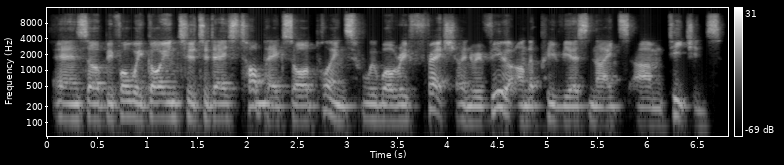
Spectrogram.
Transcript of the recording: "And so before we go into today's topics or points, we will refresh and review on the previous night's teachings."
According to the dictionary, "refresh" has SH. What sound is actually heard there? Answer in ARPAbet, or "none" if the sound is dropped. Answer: SH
